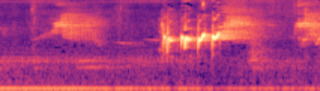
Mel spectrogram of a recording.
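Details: Red-eyed bulbul kept as a decoy bird, giving one short burst of four bright, bubbling whistled notes after a quiet start with a low background hum.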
